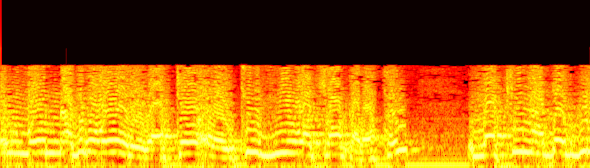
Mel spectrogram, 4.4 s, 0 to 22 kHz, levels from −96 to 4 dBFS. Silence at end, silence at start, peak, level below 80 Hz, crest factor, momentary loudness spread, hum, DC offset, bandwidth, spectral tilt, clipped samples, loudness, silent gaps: 0 s; 0 s; 0 dBFS; -24 dBFS; 8 dB; 4 LU; none; under 0.1%; 5.4 kHz; -10.5 dB/octave; under 0.1%; -8 LUFS; none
